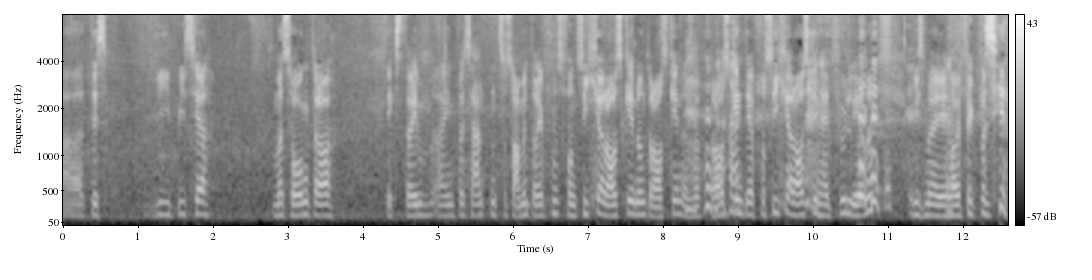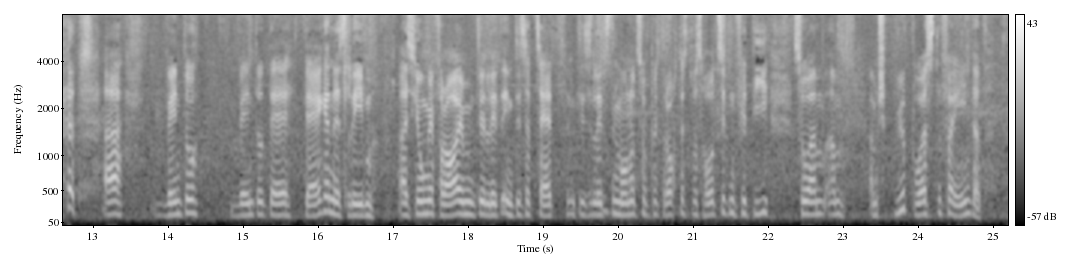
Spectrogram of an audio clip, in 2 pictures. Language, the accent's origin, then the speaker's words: German; Lower Austria, Austria; ich als Niederösterreicher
